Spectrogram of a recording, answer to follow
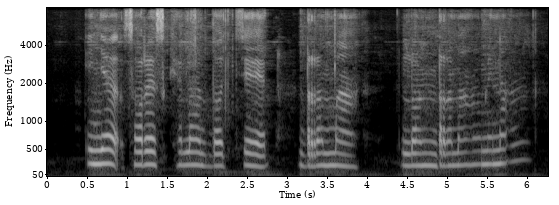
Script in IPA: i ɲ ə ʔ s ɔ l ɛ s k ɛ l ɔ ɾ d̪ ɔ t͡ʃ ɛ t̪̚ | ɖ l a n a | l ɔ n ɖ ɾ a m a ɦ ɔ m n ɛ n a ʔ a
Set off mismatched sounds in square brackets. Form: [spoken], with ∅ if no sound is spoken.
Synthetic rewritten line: i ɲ ə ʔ s ɔ [ɾ] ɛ s [kʰ] ɛ l ɔ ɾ d̪ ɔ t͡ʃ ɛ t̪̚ | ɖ [ɾ] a [m] a | l ɔ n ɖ ɾ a m a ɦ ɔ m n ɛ n a ʔ a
